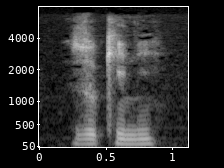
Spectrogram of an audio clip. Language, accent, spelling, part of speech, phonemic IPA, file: French, France, zucchini, noun, /zu.ki.ni/, LL-Q150 (fra)-zucchini.wav
- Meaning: zucchini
